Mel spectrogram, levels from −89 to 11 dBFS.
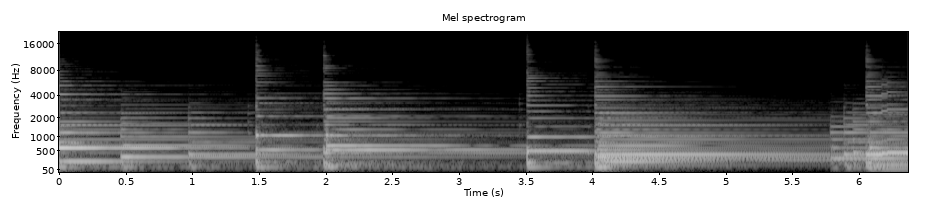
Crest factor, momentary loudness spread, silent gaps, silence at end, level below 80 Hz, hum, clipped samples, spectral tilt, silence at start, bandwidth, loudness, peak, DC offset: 16 dB; 14 LU; none; 0 s; -48 dBFS; none; under 0.1%; -7 dB/octave; 0 s; 12.5 kHz; -23 LUFS; -6 dBFS; under 0.1%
